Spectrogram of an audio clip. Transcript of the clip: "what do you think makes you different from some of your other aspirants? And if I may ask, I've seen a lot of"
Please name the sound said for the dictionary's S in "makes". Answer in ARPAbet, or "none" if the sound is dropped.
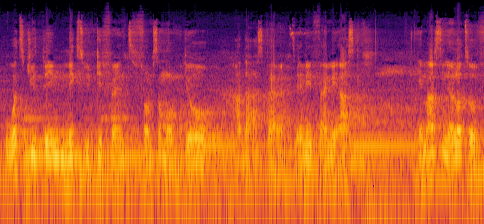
S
